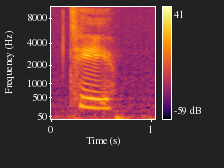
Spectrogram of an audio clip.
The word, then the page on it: ti: American English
